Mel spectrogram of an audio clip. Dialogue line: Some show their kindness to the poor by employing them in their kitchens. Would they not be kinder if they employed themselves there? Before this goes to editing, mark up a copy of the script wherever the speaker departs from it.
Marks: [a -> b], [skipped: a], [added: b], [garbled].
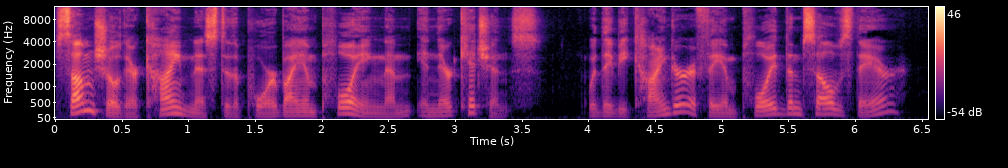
Some show their kindness to the poor by employing them in their kitchens. Would they [skipped: not] be kinder if they employed themselves there?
